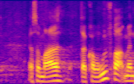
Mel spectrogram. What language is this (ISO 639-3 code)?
dan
